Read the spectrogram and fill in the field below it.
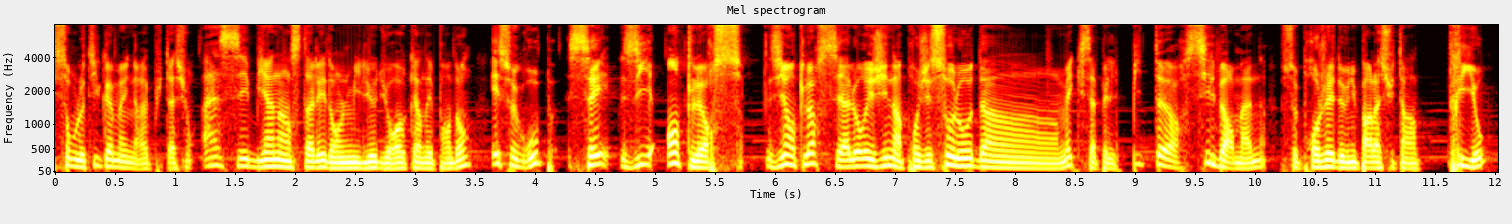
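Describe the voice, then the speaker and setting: A man co-hosting a music show, relaxed, introducing a band and its albums. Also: medium pitch, no room sound. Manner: relaxed, presents tracks, soft at times. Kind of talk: casual music chat and presenting.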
